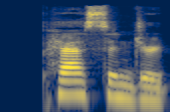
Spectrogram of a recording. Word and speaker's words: passenger: La pronunciación fonética es P-A-S-E-N-G-R nota que no hay vocales entre la G y la R y hay una razón por la cual no ponemos vocal ahí. Passenger. Nos pasamos de inmediato de la G a la R. Passenger. Train es T-R-E-I-N.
